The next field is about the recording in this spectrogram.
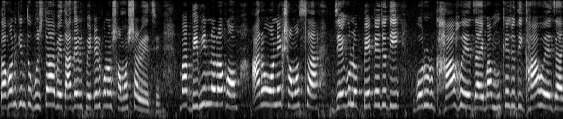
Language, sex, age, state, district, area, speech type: Bengali, female, 18-30, West Bengal, Jhargram, rural, spontaneous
